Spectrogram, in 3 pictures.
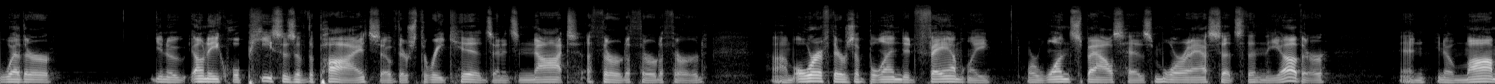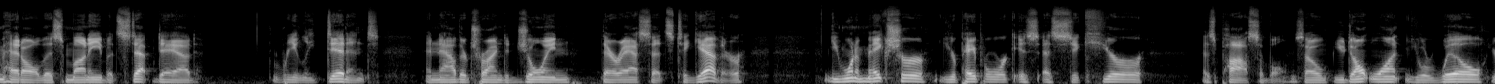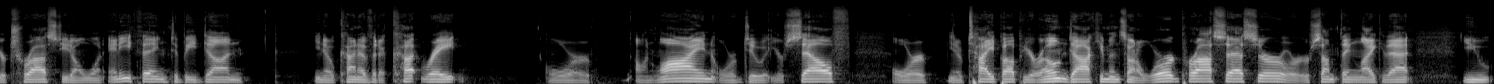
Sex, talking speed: male, 155 wpm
